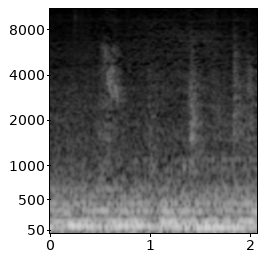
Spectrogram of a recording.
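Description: A steady low drone of several held tones, with a few short high bird chirps over it.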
